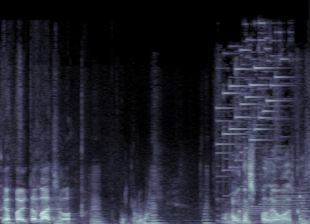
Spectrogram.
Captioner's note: gulp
